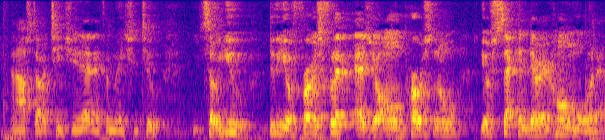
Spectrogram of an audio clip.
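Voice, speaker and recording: A man talks at a fairly quick pace with a medium pitch. Noticeable background noise and audible room echo surround his voice. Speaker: herbalist and business credit teacher. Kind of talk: casual tutorial vlog. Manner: fast; halting with fillers and repeats.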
